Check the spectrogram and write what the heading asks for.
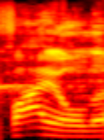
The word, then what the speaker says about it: viola: had a little debate whether you pronounce it viola or viola. And she said, Mr. Judkins, it's viola.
